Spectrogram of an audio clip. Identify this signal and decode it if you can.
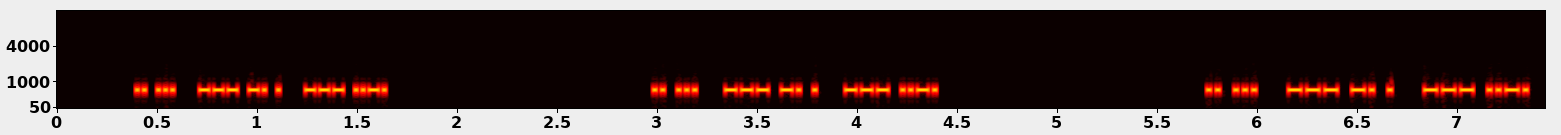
Morse code, heard as a keyed tone, about 58 wpm, 700 Hz. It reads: IS ONE OF IS ONE OF IS ONE OF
